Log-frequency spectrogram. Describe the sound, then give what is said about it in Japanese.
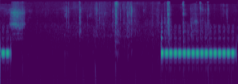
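A telephone call placed by the hosts to a listed number rings out unanswered: a brief tone cut at the start, quiet clicks, then a loud, steady, fluttering ring tone lasting about a second. “寝ちゃってるちょっと早めに寝ちゃってるとか、ね、おかけになった電話をやっぱすれ違いますねそう 簡単に繋がれないね”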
